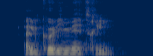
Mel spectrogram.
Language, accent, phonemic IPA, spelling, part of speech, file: French, France, /al.kɔ.li.me.tʁi/, alcoolimétrie, noun, LL-Q150 (fra)-alcoolimétrie.wav
- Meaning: alcoholometry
